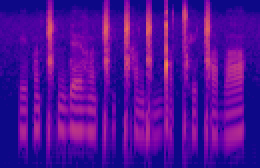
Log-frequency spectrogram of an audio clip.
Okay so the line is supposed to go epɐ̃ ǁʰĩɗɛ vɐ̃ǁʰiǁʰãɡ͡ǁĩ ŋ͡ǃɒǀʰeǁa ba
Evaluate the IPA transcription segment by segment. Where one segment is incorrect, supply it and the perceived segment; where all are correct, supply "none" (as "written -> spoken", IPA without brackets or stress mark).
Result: none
